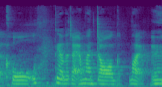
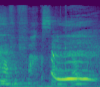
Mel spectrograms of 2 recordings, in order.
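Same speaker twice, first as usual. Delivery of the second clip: exasperated, rising to a much higher, louder wail on the last word; fed-up owner groaning at her dog; mock exasperation; 5 dB louder, slower than usual. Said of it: "I'm like".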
